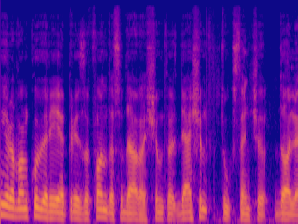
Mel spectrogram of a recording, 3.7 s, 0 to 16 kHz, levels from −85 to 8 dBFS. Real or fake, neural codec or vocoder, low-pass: fake; codec, 44.1 kHz, 3.4 kbps, Pupu-Codec; 14.4 kHz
